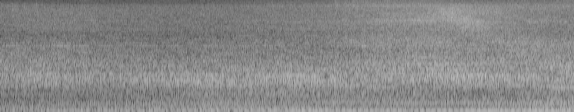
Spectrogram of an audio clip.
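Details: Diesel fire sprinkler pump on test, isolation valve closed: a deep, steady diesel drone holding an even beat as it settles under load, no knocks or misses; the engine is healthy.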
